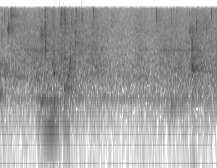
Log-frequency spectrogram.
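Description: A bucket of wood-ash and terracotta glaze slurry being stirred by hand: faint wet swishing and sloshing, with a light click near the end.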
